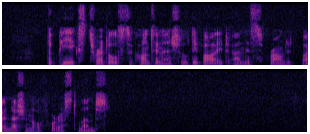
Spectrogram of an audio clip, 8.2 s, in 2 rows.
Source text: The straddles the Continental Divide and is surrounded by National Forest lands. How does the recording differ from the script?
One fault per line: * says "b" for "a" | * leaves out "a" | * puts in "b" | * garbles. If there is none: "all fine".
* puts in "peak"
